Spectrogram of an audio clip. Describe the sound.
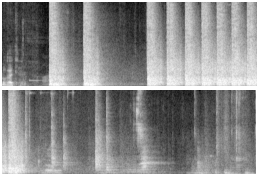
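A rapid volley of sharp, loud gunshots rings out outdoors as men fire at midnight, several in quick succession, followed by scattered voices and background commotion as the shooting fades.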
